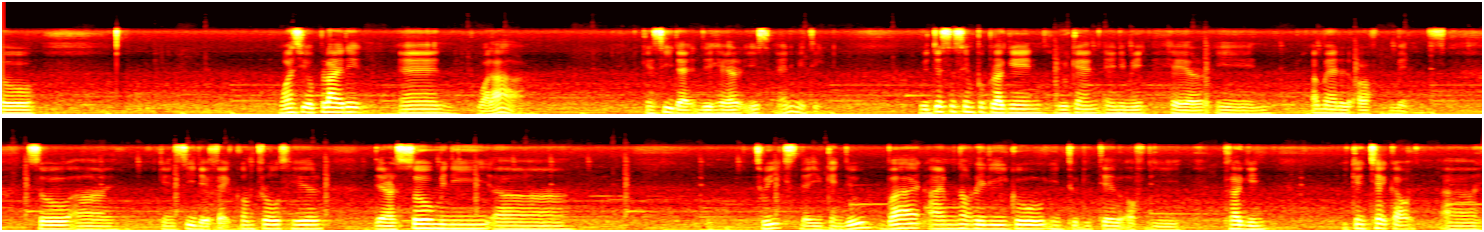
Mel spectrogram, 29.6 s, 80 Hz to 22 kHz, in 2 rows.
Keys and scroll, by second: 0.7 space, 2.4 space, 6.7 space, 14.5 space.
